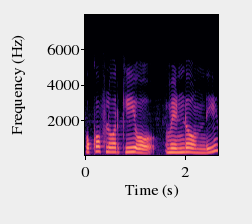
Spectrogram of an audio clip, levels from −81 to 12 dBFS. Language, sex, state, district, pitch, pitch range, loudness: Telugu, female, Telangana, Hyderabad, 240 Hz, 225-250 Hz, -13 LUFS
